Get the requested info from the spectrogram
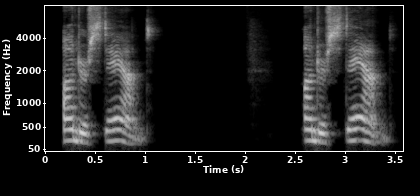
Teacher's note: In this word, the third syllable, stand, has the most stress, so it has the primary stress. Primary stress is noted in the IPA using this symbol.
